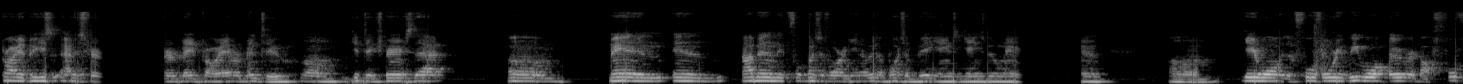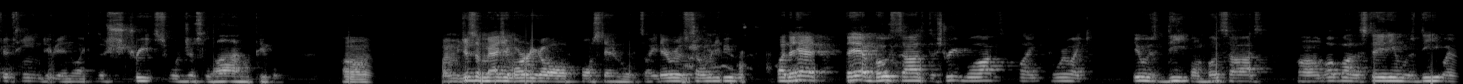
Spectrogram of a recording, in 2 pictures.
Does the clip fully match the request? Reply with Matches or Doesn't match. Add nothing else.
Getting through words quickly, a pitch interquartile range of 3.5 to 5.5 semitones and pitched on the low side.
Doesn't match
